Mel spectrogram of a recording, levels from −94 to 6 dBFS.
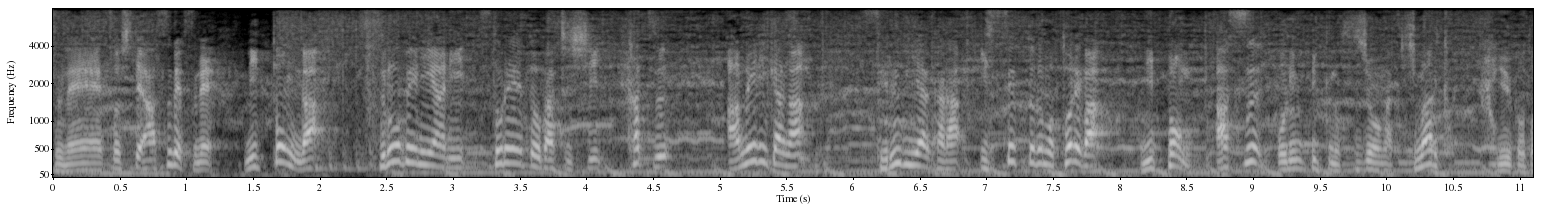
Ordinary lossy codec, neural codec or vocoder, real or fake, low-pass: none; codec, 16 kHz, 16 kbps, FreqCodec, smaller model; fake; none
